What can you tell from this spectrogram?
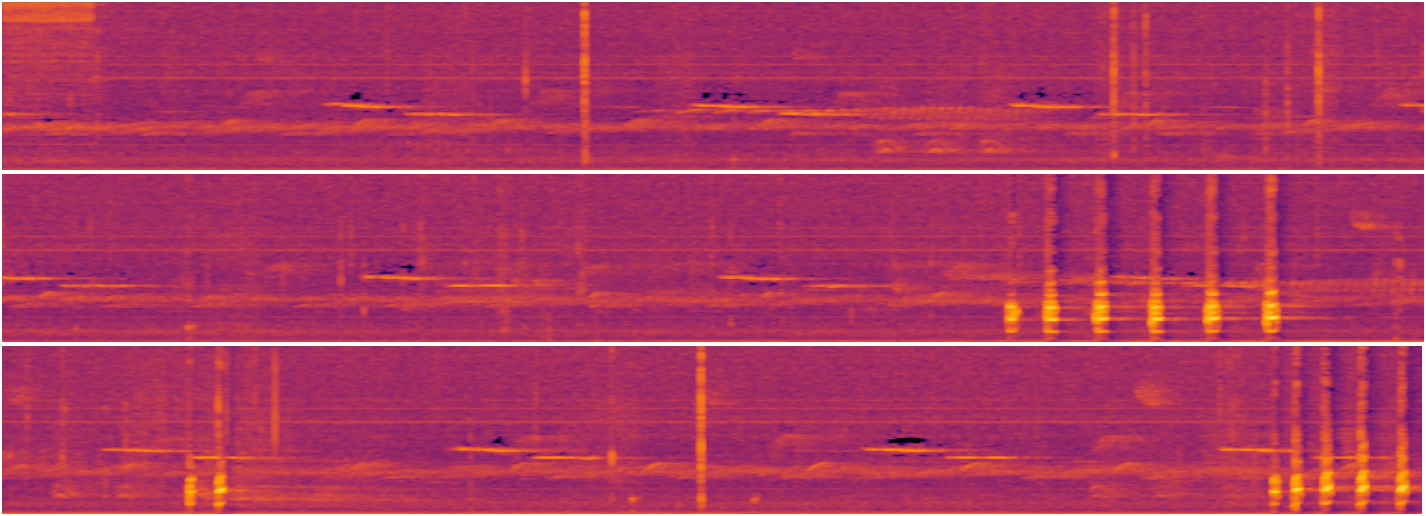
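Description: Turkey yelping: a run of about seven sharp, evenly spaced yelps a little past halfway, two more a couple of seconds later, and another quick run near the end. A songbird repeats a short high note in the background.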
